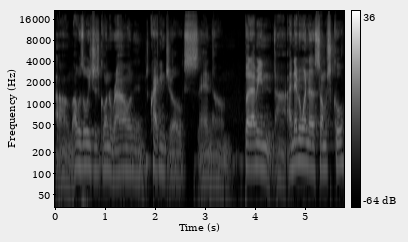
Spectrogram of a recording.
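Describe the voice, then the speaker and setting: A man with a Chicago accent talks at a moderate pace, with hardly any pauses. His medium pitch shows ordinary variation, and audible room echo fills the recording. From Chicago, Brighton Park. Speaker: podcast guest. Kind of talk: casual interview. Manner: halting, many fillers.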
